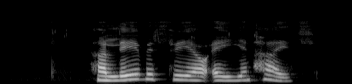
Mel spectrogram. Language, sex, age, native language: Icelandic, female, 40-49, Icelandic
